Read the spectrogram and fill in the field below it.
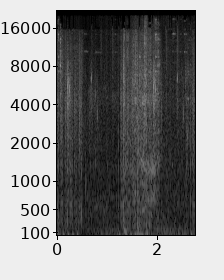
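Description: Dense bursts of gunfire in the video game Metro 2033 Redux, loud and continuous, with sharp volleys over a noisy, broadband battle backdrop.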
